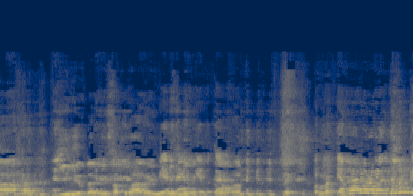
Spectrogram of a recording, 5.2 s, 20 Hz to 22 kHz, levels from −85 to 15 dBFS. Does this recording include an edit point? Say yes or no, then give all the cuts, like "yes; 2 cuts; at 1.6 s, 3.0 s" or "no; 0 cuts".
yes; 1 cut; at 3.0 s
